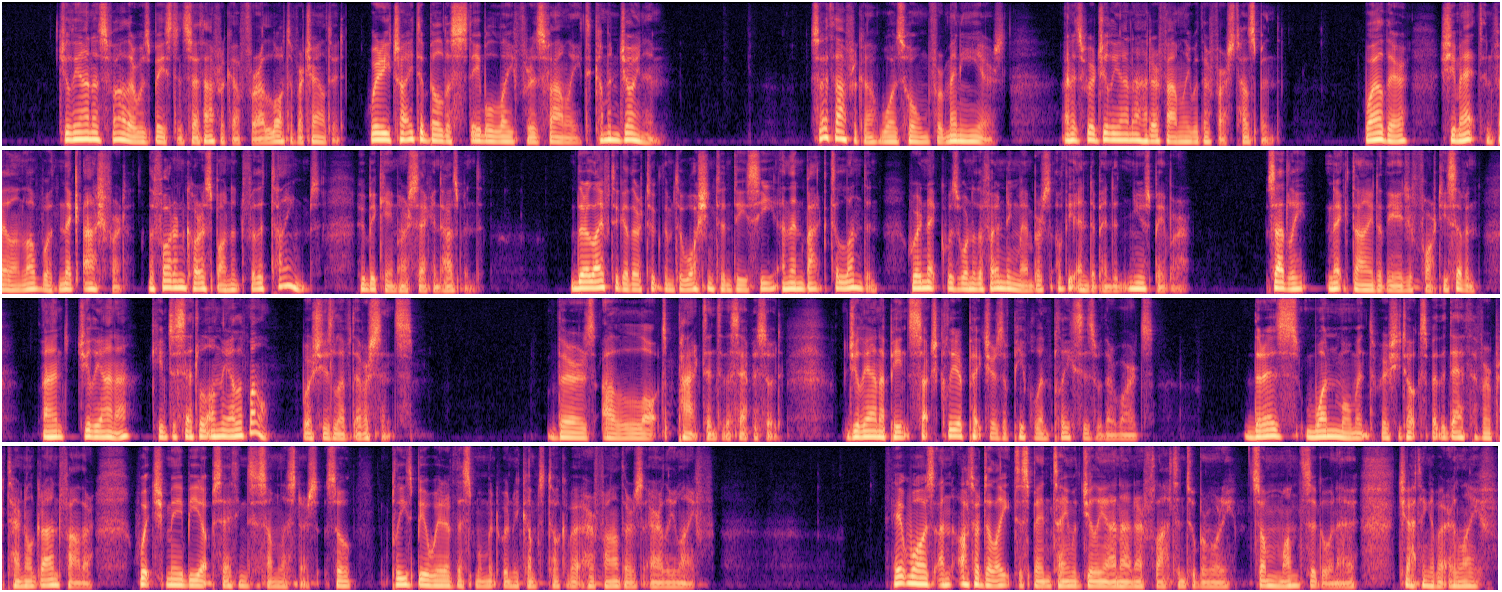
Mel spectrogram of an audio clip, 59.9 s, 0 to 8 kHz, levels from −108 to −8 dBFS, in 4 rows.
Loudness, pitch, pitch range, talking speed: -21 LUFS, 110 Hz, 95-125 Hz, 195 wpm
